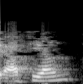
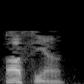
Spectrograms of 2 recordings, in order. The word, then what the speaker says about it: ASEAN: How do you correctly pronounce our partnership in the Pacific? – I would usually say ASEAN. – ASEAN.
